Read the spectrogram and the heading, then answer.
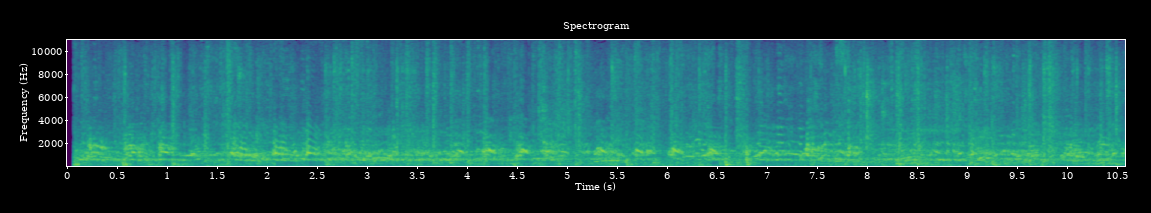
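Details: A dense, unbroken chorus of many turkeys on an intensive turkey farm, 2010, with overlapping gobbles and yelps filling a large shed with constant chatter and a steady background hum.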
